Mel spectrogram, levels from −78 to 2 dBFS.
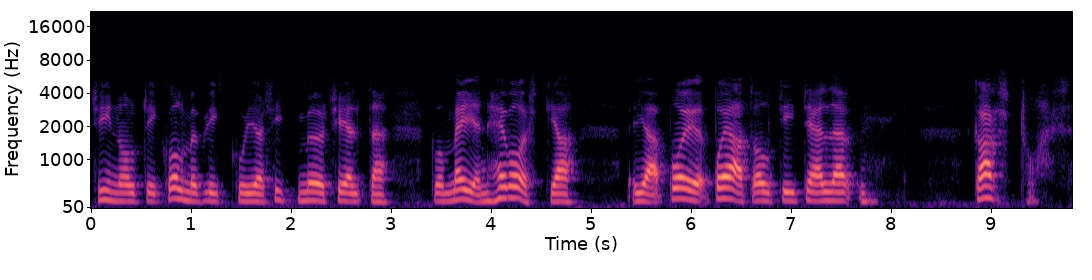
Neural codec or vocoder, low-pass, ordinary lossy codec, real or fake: codec, 16 kHz, 2 kbps, X-Codec, HuBERT features, trained on LibriSpeech; 7.2 kHz; MP3, 48 kbps; fake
